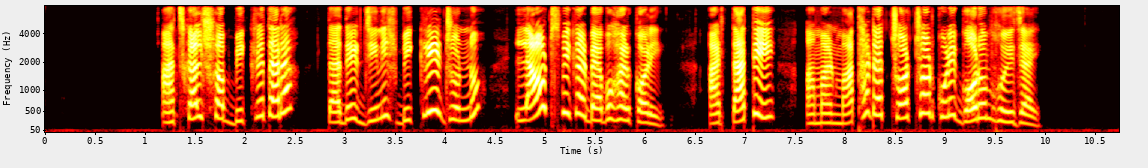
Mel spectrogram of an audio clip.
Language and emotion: Bengali, angry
